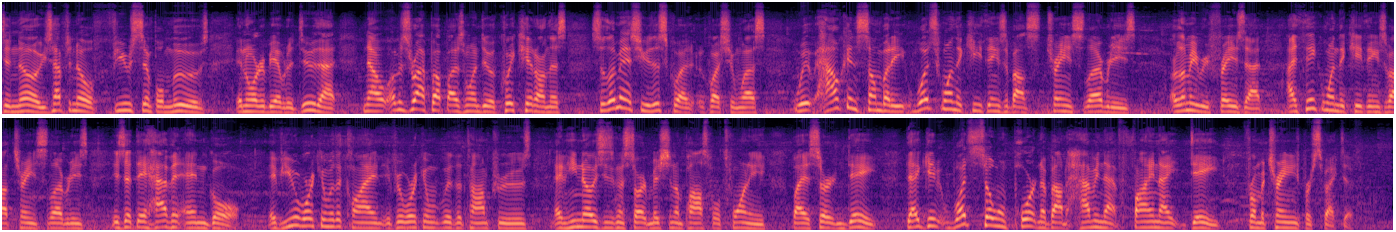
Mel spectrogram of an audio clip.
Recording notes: Special live episode from the FitExpo in Los Angeles. While speaking at the FitExpo in LA, CA.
